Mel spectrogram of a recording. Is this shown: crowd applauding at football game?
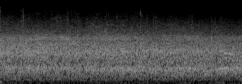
yes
